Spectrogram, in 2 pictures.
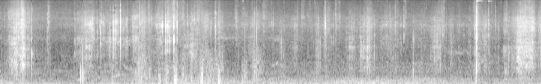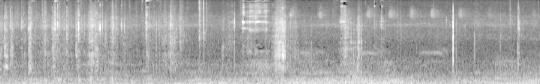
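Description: Irregular handling noise: scrapes, clicks and crunching of grit as a black plastic pipe joint and hand tools are worked on sandy, gravelly ground, with one sharp click about six seconds in.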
